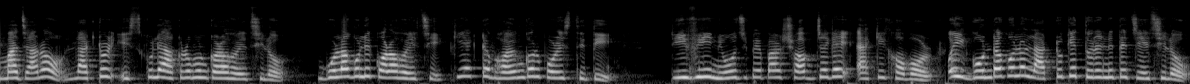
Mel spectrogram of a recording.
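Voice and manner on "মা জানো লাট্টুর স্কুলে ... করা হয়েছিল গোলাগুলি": plain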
